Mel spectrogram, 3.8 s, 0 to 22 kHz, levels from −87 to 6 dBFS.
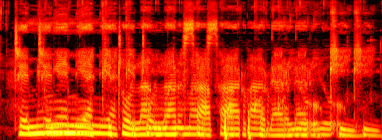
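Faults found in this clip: Doubled audio track, whole clip: speech has a second full-band copy trailing about 200 ms behind, roughly 5 dB down. It has no decay or room tail, just a clean slapback. Likely a second capture path running slower, or an edit stacking two out-of-step copies.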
